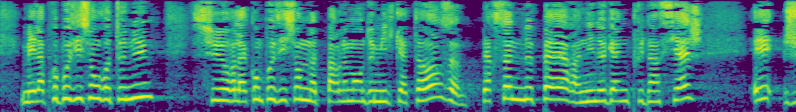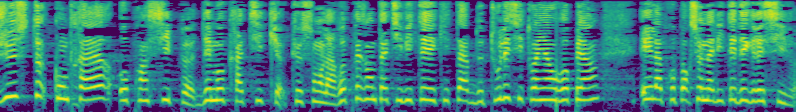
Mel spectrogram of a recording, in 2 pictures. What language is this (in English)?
French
